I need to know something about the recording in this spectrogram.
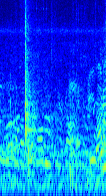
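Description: Slowpitch softball bat hitting the ball: a single sharp hit about half a second in, with players' voices around it.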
